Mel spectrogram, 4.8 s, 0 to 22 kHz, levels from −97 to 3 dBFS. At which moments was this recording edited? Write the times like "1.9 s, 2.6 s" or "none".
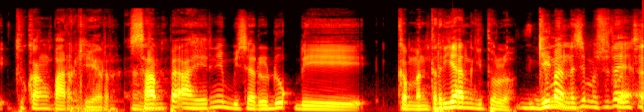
1.0 s, 2.8 s, 3.9 s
